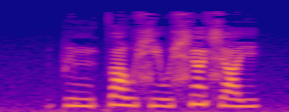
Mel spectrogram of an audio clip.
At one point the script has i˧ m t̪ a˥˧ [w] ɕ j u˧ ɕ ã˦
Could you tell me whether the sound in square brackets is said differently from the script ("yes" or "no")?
no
